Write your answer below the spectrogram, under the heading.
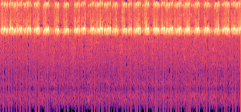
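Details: Meadow grasshoppers produce a rhythmic, shrill trill, clearly separated bursts roughly four to five per second, with a bright high tone and a thin upper overtone.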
